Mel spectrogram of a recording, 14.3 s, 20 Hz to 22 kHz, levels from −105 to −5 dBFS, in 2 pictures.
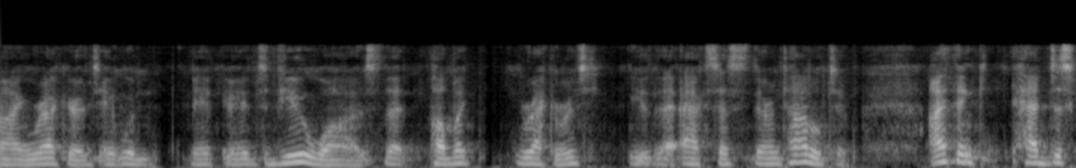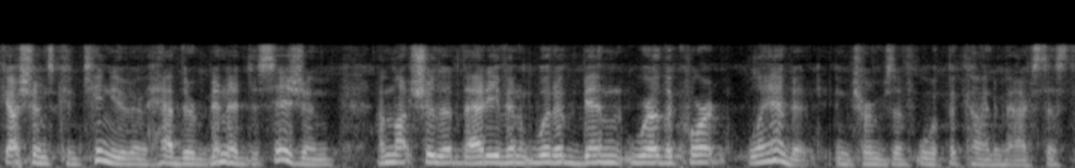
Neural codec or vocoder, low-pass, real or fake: codec, 16 kHz, 4.8 kbps, FACodec; 7.2 kHz; fake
